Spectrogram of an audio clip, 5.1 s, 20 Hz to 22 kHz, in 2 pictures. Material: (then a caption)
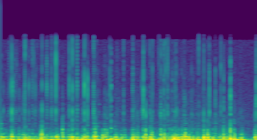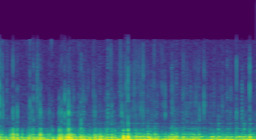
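Foam. Long red nails scratch both sides of a large, hollow, black open-cell foam windscreen fitted over a Rode microphone. The result is a dense, continuous, muffled rumbling scrape concentrated in the deep lows around 86 Hz, with a steady level and almost no high end.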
